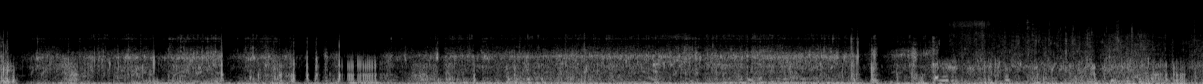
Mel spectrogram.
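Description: A boat moving over open water, a steady rumble with wind on the microphone; a higher hiss joins about nine and a half seconds in.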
